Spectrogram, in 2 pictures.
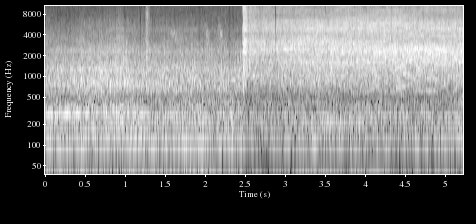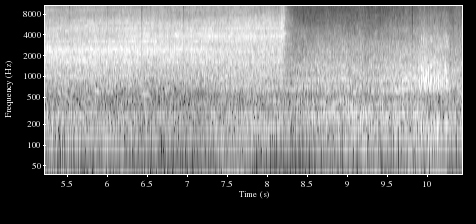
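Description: A motor vehicle engine running steadily, with a high hiss that comes in about two and a half seconds in and stops abruptly about eight seconds in.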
